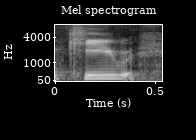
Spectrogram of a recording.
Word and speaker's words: Kyra: How you doing, Kyra? Hey, how do you say your name, sis? It's Kyra. Kyra. I always say Kyra.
